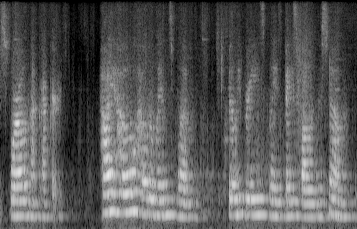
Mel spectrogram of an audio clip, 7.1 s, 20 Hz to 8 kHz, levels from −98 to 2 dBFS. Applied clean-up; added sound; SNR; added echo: neural separator model SepFormer DNS4.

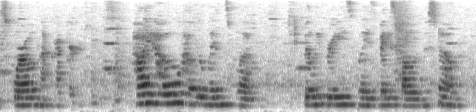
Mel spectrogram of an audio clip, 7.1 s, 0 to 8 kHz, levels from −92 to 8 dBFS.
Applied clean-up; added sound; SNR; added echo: classical method WPE with log-MMSE.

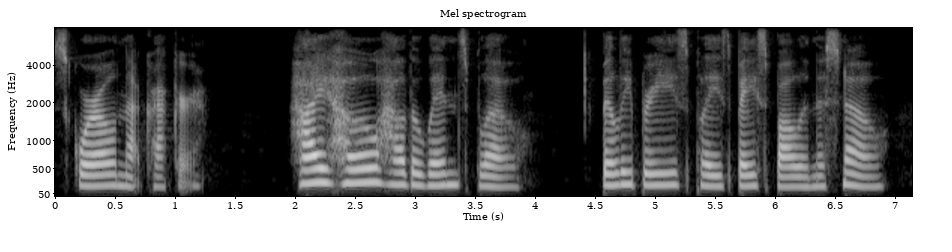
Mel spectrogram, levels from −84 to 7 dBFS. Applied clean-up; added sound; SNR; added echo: none; none; none; none.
